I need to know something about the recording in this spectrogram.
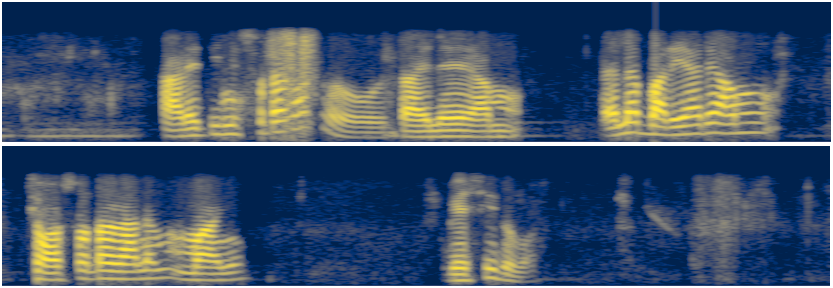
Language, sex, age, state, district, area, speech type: Santali, male, 18-30, West Bengal, Purba Bardhaman, rural, conversation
